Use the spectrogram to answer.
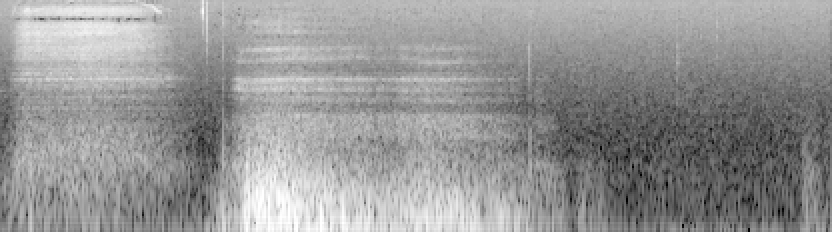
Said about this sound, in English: This happens when the volume of the rib cage expands and opens towards the sides of our bodies. This is what people do usually when uh, you think of breathing deep. You take a deep breath and your rib cage gets bigger.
